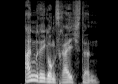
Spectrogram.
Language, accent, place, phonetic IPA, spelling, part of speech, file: German, Germany, Berlin, [ˈanʁeːɡʊŋsˌʁaɪ̯çstn̩], anregungsreichsten, adjective, De-anregungsreichsten.ogg
- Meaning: 1. superlative degree of anregungsreich 2. inflection of anregungsreich: strong genitive masculine/neuter singular superlative degree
